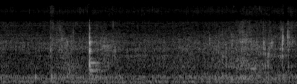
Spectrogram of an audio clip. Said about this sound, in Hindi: इसको इसी तरह से हम बिल्कुल लो आंच पे जो है वो भूनेंगे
